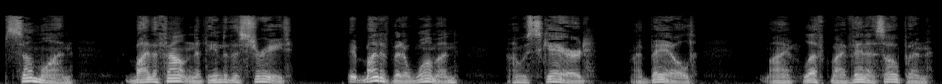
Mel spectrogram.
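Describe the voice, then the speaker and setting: A man voicing an anxious, soft-hearted young girl with an earnest, plain-spoken delivery in an audiobook. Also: deep voice, expressive, measured pace, slightly rough, no room sound, clean studio sound, heavily acted. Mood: uneasy.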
